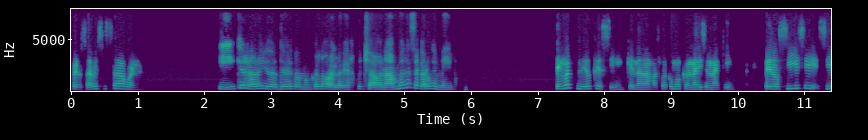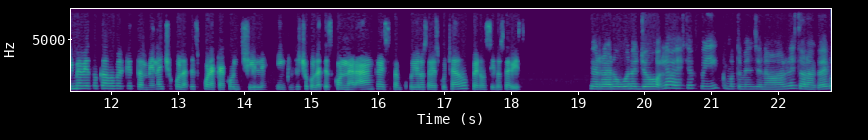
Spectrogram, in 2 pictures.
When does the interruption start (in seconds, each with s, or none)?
none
